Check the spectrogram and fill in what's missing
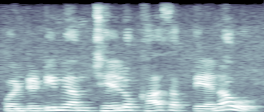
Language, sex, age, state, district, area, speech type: Urdu, male, 18-30, Maharashtra, Nashik, urban, spontaneous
